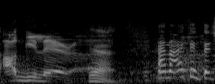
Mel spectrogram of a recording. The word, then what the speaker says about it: Aguilera: said he said christine agriculture but how do you say her name this is how how she says it i believe christina aguilera christina aguilera aguilera yeah and i think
